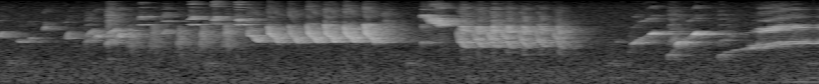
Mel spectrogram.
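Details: European goldfinch song played to train and stimulate caged goldfinches to sing: rapid liquid twittering with buzzy trills and tinkling high notes, bright chirps breaking into fast rattling phrases with short pauses.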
